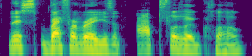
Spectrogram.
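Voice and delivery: ordinary talk, nothing marked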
